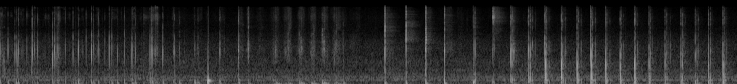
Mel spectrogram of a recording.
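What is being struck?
Whole orange, peel tapped and scratched with fingernails.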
